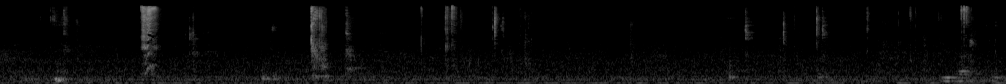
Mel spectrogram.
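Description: A large plastic zip tie is fed through and pulled tight around a bundle of e-bike wiring. It makes a series of short, sharp zips and clicks spread over several seconds.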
